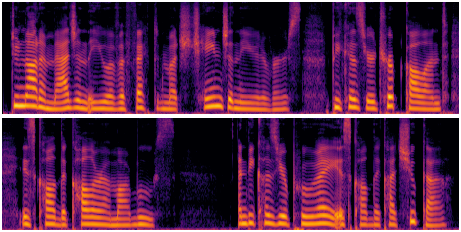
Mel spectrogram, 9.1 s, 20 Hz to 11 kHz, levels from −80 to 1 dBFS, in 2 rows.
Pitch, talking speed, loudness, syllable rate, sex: 200 Hz, 190 wpm, -19 LUFS, 6.6 syllables/s, female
